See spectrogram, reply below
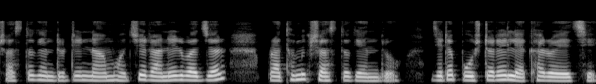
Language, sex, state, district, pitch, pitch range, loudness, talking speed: Bengali, female, Tripura, West Tripura, 190 Hz, 180-200 Hz, -16 LUFS, 120 wpm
